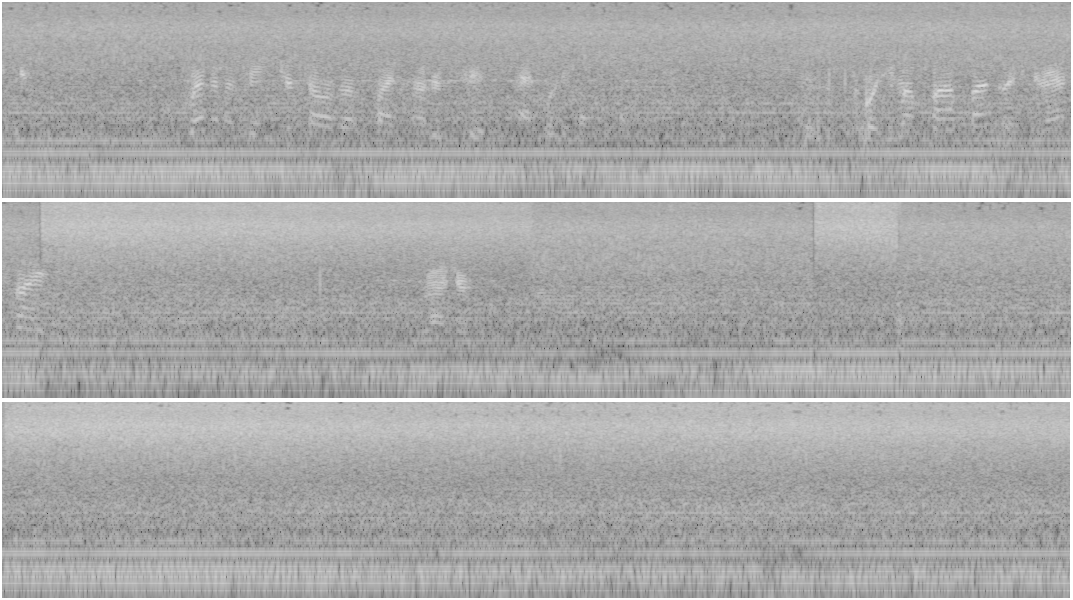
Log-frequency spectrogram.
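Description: A propeller engine drones steadily and evenly.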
